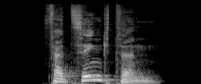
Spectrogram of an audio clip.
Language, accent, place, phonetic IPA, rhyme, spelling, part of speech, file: German, Germany, Berlin, [fɛɐ̯ˈt͡sɪŋktn̩], -ɪŋktn̩, verzinkten, adjective / verb, De-verzinkten.ogg
- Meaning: inflection of verzinkt: 1. strong genitive masculine/neuter singular 2. weak/mixed genitive/dative all-gender singular 3. strong/weak/mixed accusative masculine singular 4. strong dative plural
